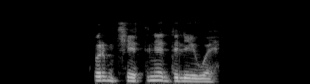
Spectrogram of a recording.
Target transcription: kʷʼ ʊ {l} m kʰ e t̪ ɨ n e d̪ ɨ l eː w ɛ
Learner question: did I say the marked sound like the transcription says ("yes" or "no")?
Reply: no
